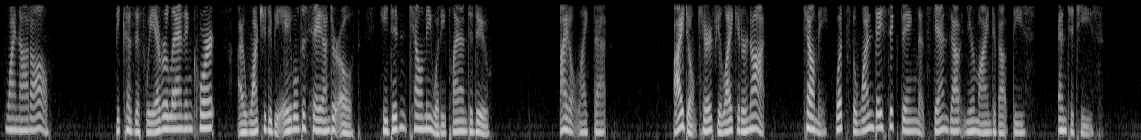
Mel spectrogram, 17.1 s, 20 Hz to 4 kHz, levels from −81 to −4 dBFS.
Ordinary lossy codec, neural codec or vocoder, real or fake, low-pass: AAC, 32 kbps; none; real; 3.6 kHz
